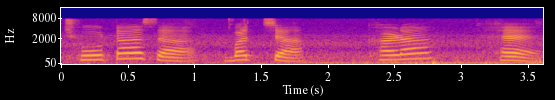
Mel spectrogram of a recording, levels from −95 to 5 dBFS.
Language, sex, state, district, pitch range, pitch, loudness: Hindi, female, Bihar, West Champaran, 250-325 Hz, 285 Hz, -16 LUFS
